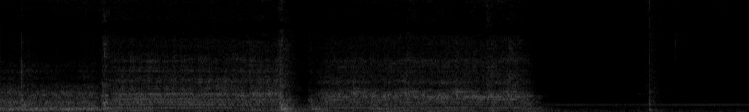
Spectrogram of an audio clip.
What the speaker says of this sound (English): Once that's done, I bring the material over to the Cricut and load my mat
